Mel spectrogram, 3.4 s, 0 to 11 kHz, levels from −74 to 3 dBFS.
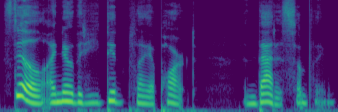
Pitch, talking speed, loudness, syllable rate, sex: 200 Hz, 230 wpm, -20 LUFS, 5.2 syllables/s, female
